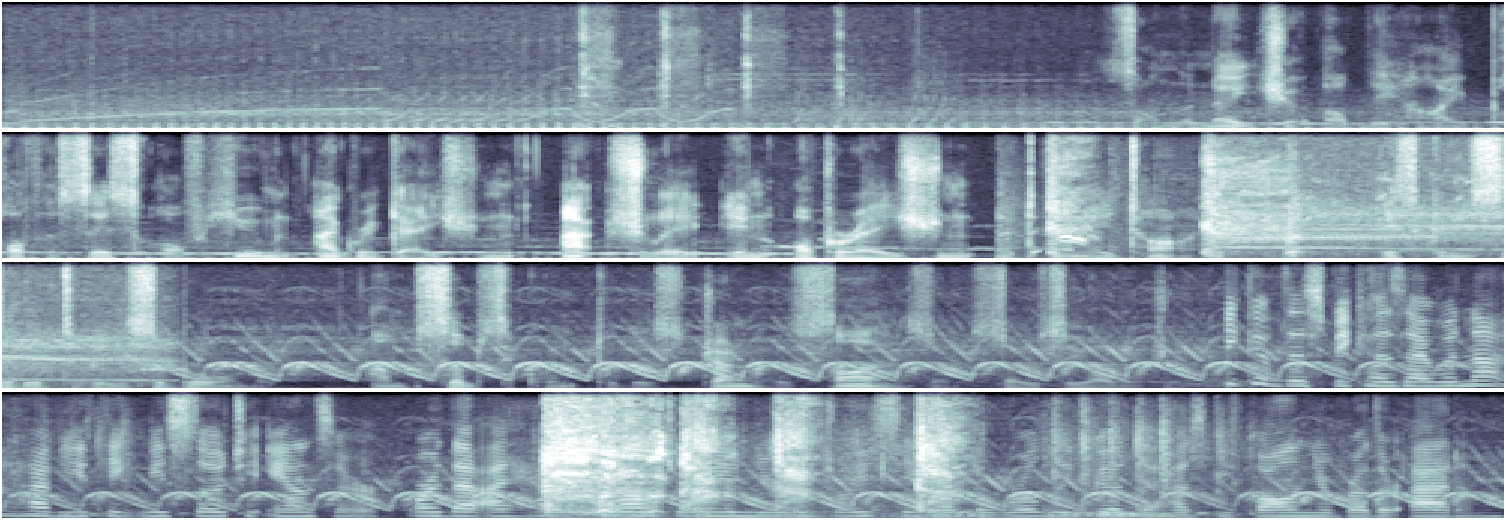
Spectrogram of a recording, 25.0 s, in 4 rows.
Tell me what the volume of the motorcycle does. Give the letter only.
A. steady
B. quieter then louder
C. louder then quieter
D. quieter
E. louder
D.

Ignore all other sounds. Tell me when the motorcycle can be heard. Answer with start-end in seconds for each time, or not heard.
0.0-10.2.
